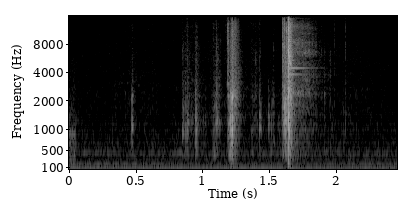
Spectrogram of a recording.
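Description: A handful of short, sharp mechanical clicks, spaced unevenly, the last one near the end the loudest.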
